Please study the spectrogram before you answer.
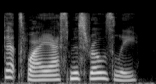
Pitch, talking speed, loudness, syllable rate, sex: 235 Hz, 230 wpm, -15 LUFS, 6.8 syllables/s, female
